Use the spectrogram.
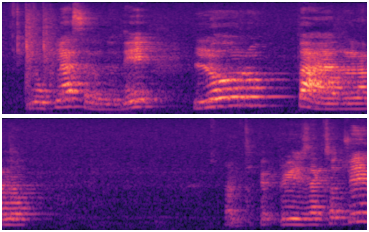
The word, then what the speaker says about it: parlano: Donc pour la dernière personne, donc pour il au pluriel, on va accentuer un petit peu plus la première syllabe. Donc là, ça va donner loro parlano.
